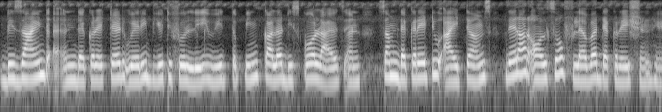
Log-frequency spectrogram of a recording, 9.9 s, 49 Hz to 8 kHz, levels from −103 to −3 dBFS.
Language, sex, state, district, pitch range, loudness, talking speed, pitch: English, female, Punjab, Kapurthala, 200-225 Hz, -16 LUFS, 115 wpm, 210 Hz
